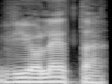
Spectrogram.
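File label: violet, Spanish, male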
